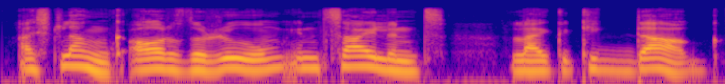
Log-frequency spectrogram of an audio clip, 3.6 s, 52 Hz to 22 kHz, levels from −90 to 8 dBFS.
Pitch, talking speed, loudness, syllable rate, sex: 155 Hz, 200 wpm, -17 LUFS, 4.9 syllables/s, male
